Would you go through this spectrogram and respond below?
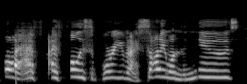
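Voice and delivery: enthusiastic supporter. Retold or imitated. Supporter recognising the candidate from TV, enthusiastic. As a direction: pitch it up and gush.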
